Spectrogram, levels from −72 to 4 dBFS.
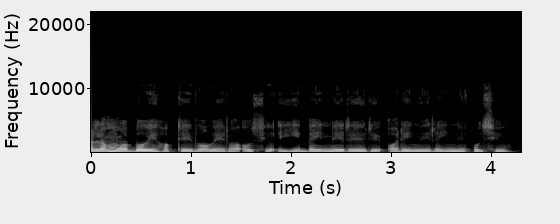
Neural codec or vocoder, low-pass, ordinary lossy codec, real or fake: codec, 24 kHz, 0.9 kbps, WavTokenizer, medium speech release version 1; 10.8 kHz; none; fake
